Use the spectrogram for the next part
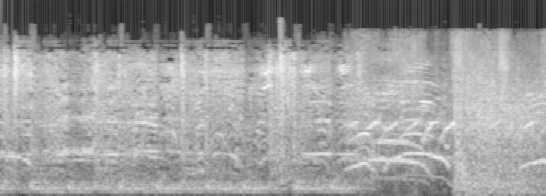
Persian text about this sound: اما در دهه های اخیر هیجان این شادمانی با صدای گاه و بیگاه انفجار ترقه های دستساز و مواد محترقه در کوچه و خیابان ها گره خورده و کام بسیاری از خانواده های ایرانی را تلخ کرده.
